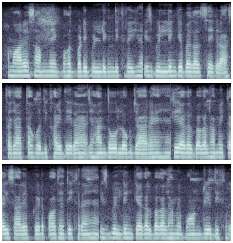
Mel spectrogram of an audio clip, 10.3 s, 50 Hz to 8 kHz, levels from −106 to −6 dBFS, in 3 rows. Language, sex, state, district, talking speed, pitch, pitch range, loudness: Hindi, male, Andhra Pradesh, Krishna, 255 wpm, 125 Hz, 120-130 Hz, -23 LUFS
